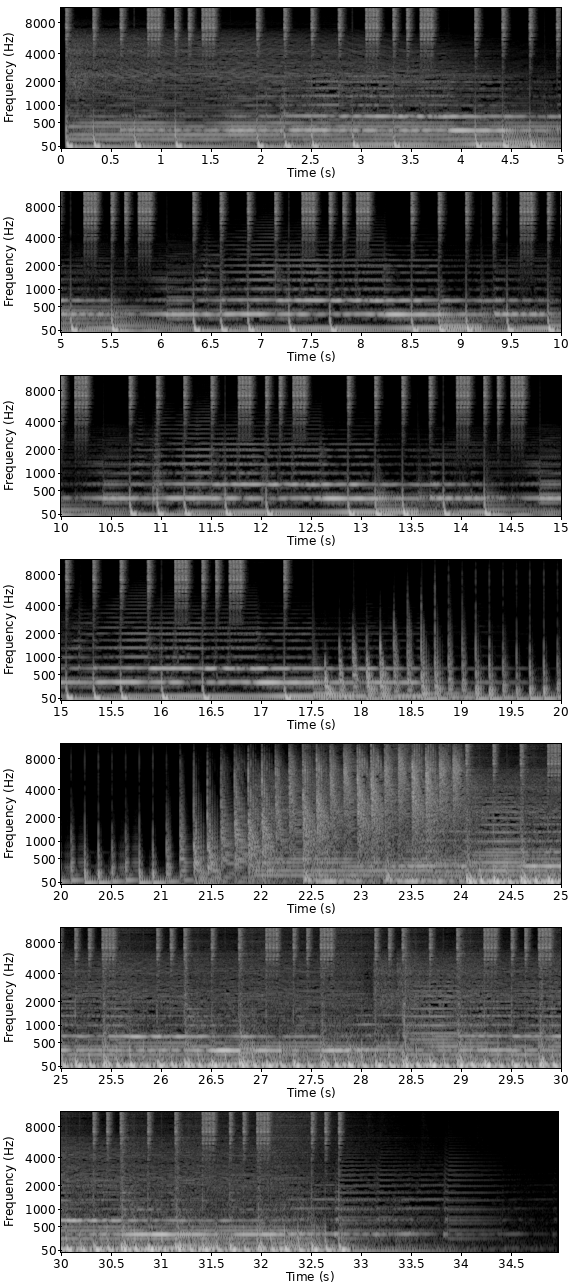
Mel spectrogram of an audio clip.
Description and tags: Atmospheric eerie song
This song is perfect for suspense and creepy projects
music, Scary, song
